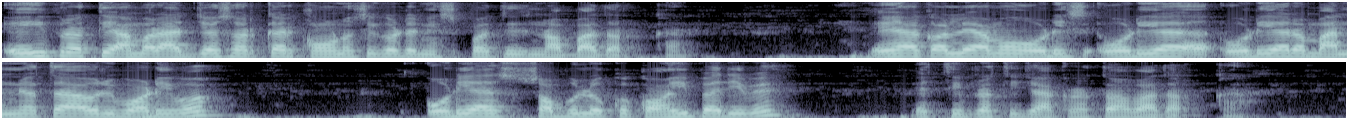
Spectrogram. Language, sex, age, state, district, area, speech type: Odia, male, 18-30, Odisha, Cuttack, urban, spontaneous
